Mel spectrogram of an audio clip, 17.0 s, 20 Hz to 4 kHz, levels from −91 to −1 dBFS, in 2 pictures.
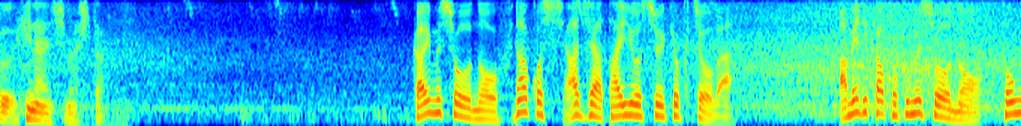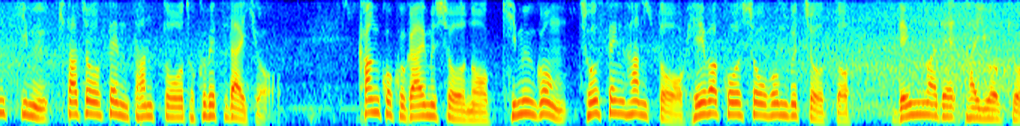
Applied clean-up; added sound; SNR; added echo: none; Car passing by / Traffic noise, roadway noise; 16 dB; none.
